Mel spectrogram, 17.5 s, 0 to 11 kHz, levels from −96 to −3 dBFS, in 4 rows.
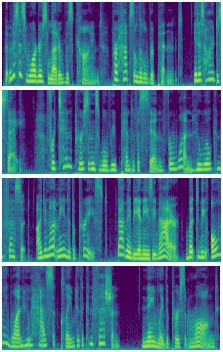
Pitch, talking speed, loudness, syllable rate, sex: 200 Hz, 190 wpm, -21 LUFS, 5.0 syllables/s, female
